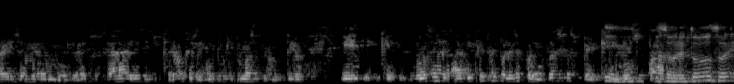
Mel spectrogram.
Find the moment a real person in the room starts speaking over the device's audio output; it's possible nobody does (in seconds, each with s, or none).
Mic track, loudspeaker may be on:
6.0 s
